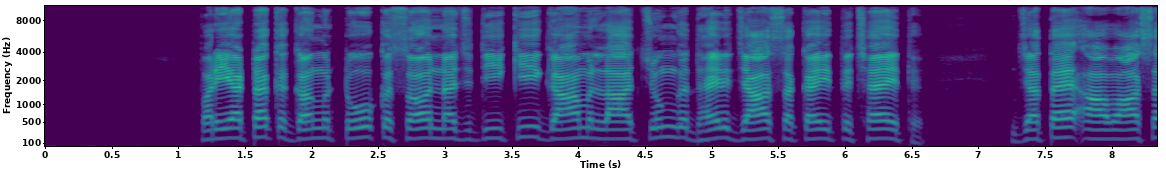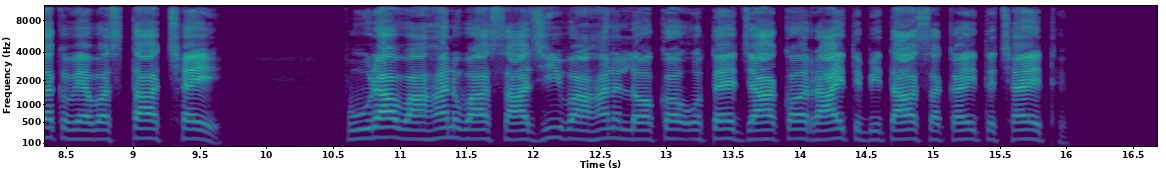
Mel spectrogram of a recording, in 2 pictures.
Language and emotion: Maithili, neutral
